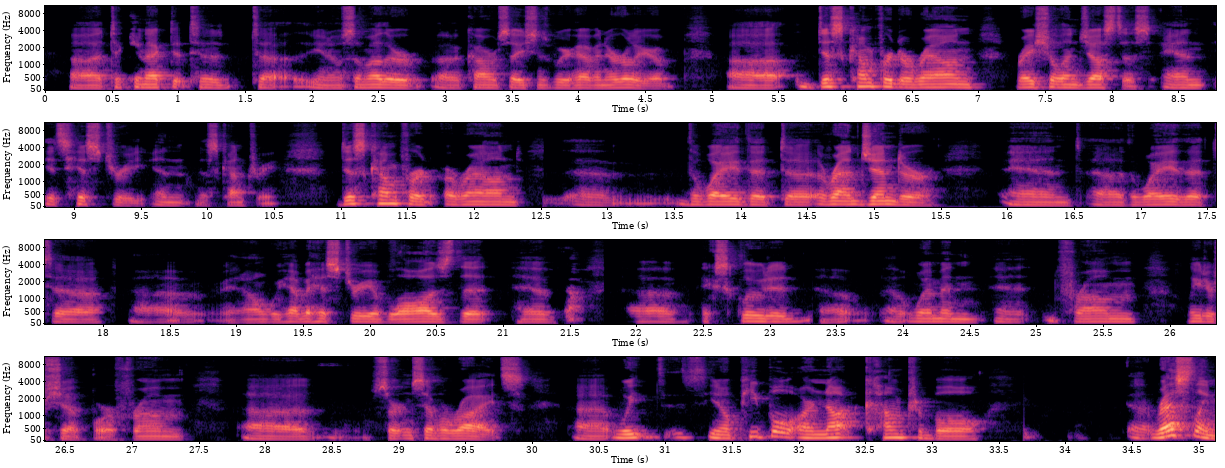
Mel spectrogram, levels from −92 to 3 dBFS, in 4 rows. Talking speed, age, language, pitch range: 130 wpm, 50-69, English, 105-135 Hz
